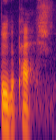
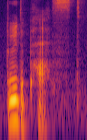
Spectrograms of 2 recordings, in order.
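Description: First: It is said the local Hungarian way. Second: It is said the usual English way. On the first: "the locals call it Budapest" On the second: "which is actually the correct English version"

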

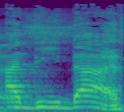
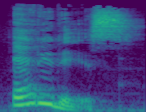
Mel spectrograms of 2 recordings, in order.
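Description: First: It is said with a Filipino accent. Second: It is said with a New Zealand accent.

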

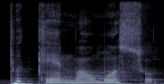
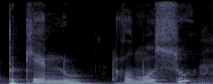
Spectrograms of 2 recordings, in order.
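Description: First: The two words run together like one word. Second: The two words are said separately with a break.

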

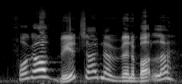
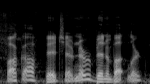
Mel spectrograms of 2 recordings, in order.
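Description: First: It is said in a put-on British accent. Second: It is said in the speaker's own accent.

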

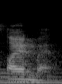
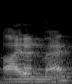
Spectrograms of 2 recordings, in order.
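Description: First: The R in 'Iron' is silent. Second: The R in 'Iron' is pronounced. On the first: The speaker calls it right. "You don't pronounce the R" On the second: The speaker calls it wrong. "it's not Iron Man"

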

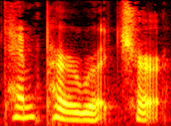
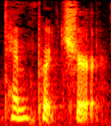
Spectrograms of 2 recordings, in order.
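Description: First: Every syllable, including the middle one, is pronounced clearly. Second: The middle syllable is dropped, leaving only an r. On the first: The speaker calls it wrong. "每个字要发得很清楚，就会变成temperature" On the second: The speaker calls it right. "后面这个er 呢的声音呢没有发er 的声音，而是发这个直接就发r 的声音了"

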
